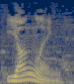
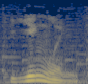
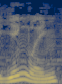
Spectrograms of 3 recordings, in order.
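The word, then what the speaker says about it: Yuengling: Youngling is not pronounced Youngling. It's pronounced Yingling. Thanks, Don. I appreciate the correction. He's from Pennsylvania. It's spelt Youngling, but I guess you're supposed to say Yingling, which sounds much more Asian to me.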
